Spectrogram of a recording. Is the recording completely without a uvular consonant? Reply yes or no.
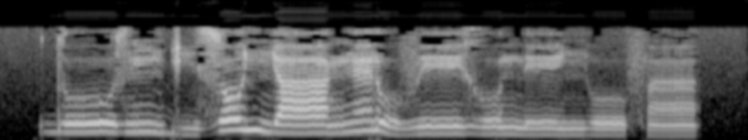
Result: yes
